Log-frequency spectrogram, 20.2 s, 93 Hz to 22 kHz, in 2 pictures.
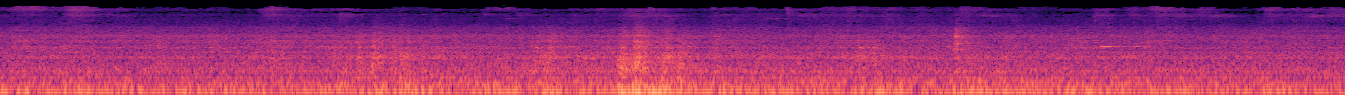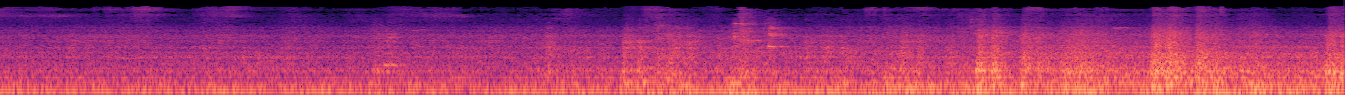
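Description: Interior running noise of a JR E531-series electric commuter train between stations: a steady low rumble from the wheels and running gear, with scattered short clacks from the wheels on the track, growing a little louder near the end.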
